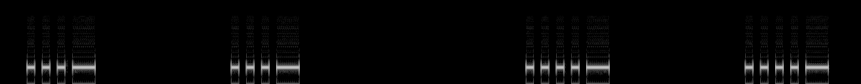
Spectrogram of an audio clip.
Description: Morse code, heard as a keyed tone, about 16 wpm, spaced as for 5 wpm, 800 Hz. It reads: VV 44
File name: Difficult Combos / Difficult Combos-mp3s / AUV AUV4 @5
